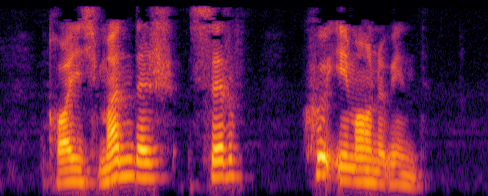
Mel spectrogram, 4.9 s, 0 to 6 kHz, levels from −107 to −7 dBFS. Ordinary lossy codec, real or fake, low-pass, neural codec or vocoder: MP3, 32 kbps; fake; 5.4 kHz; vocoder, 44.1 kHz, 80 mel bands, Vocos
